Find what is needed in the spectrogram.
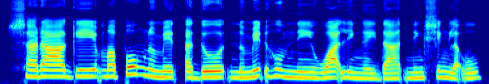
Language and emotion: Manipuri, neutral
